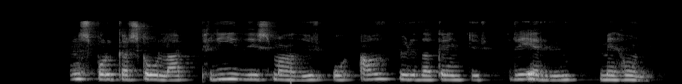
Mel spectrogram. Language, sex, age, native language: Icelandic, male, 12, Icelandic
